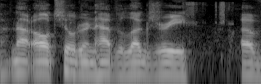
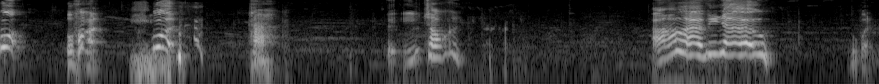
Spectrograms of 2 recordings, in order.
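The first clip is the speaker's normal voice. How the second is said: put-on young dwarf boy voice, higher. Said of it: "I get boy voice".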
